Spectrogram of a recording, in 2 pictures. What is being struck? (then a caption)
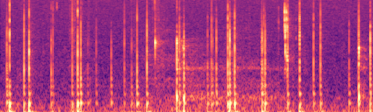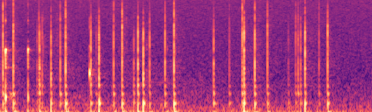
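Book, paper and cardboard cover. Fingers tap repeatedly on a book, producing a rapid, irregular stream of short, dry taps. Each tap has a soft low thump and a crisp, bright click that dies away almost at once. The pace stays busy throughout.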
